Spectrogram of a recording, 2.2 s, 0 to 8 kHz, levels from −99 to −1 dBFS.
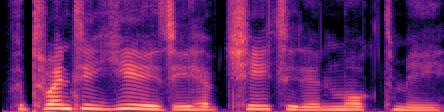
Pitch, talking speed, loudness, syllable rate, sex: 225 Hz, 245 wpm, -20 LUFS, 5.6 syllables/s, female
